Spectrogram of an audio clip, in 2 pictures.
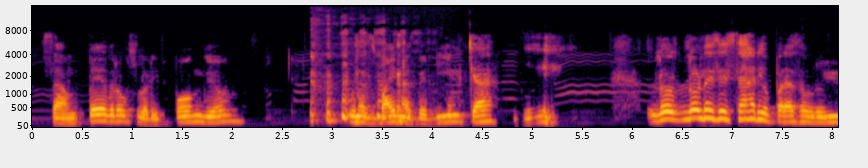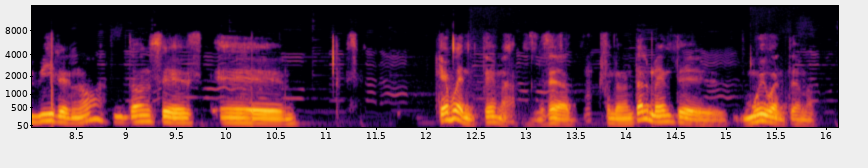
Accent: Bolivia; ha permeado las fronteras bolivianas, o sea, no somos bolivianos centristas en ese sentido.

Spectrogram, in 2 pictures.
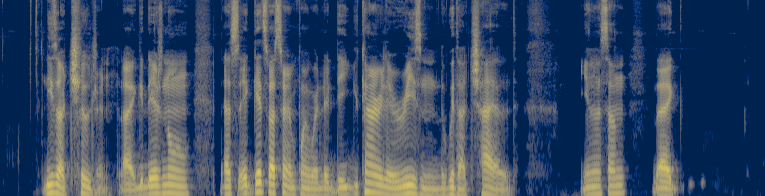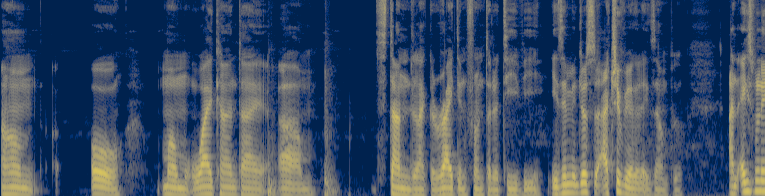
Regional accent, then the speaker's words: Jamaica; we're Jamaican with this culture

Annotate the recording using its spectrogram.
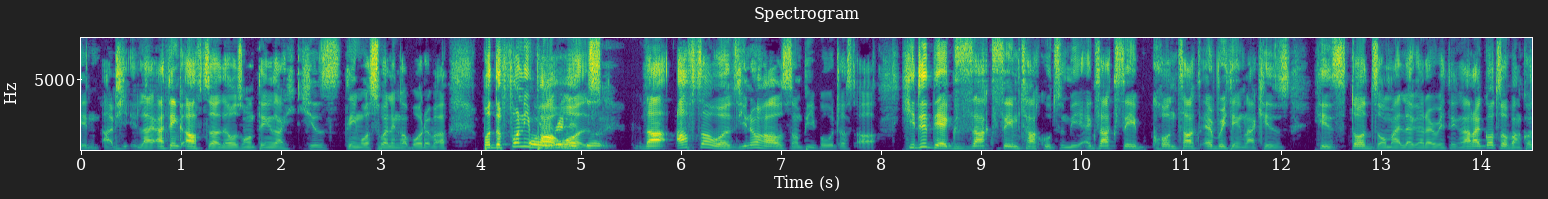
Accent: Nigeria; being Nigerian is a vibe

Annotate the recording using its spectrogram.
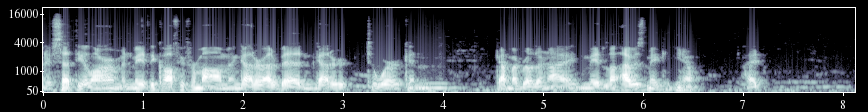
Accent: Charlottesville, Virginia, United States; also born or lived in Richmond, Virginia / Philadelphia / Russian Far East; I grew up in Charlottesville, Virginia. I was born in Richmond.

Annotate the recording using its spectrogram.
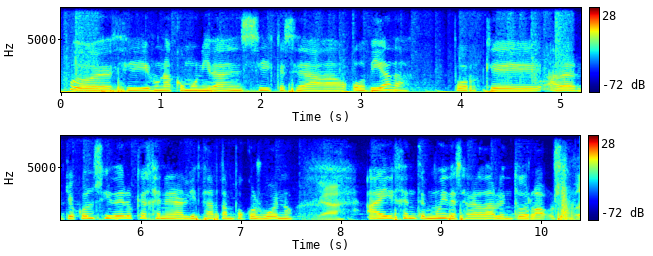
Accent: Galicia, Spain; accent: Galician; A los gallegos nos adoran. además de que somos inconfundibles por nuestro acento

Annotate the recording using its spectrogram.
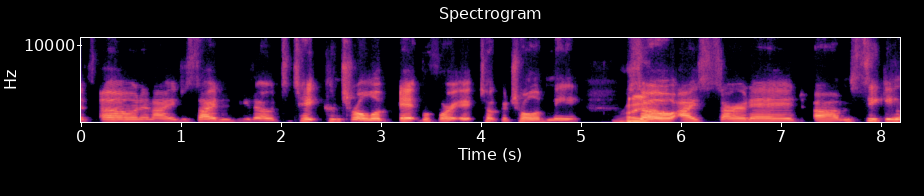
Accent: Harrison Township, Michigan, United States; moved away as an adult; now in Savannah, United States; I'm originally from Harrison Township, Michigan, which is the suburbs of Detroit

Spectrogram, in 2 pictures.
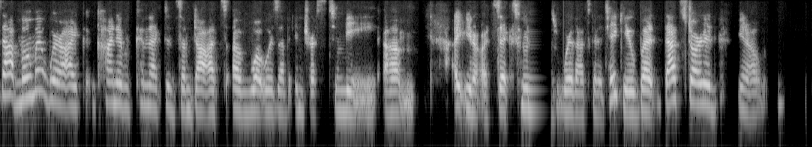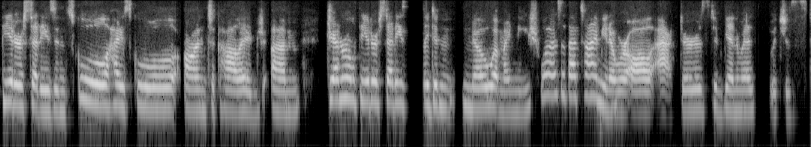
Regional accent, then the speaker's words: Long Island, New York, United States; now in Los Angeles, United States; I grew up on Long Island. So a stone's throw from Broadway.

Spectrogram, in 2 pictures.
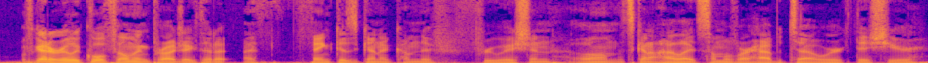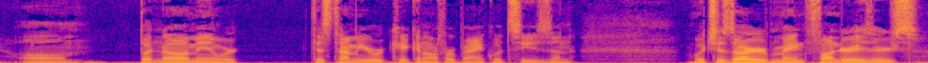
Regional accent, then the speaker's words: Midwest, United States; I grew up in the Midwest

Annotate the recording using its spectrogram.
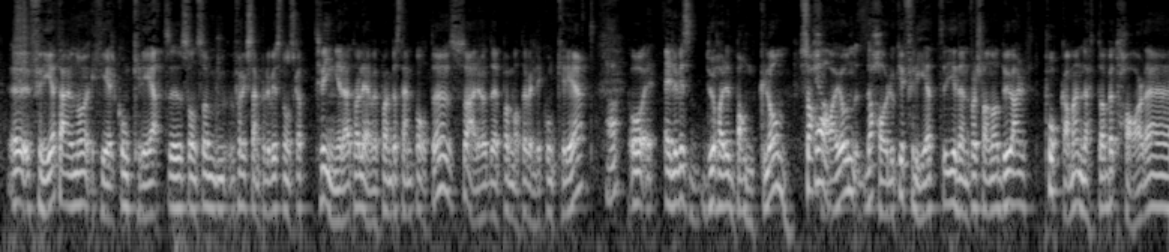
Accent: Norway; kommer jeg fra Velferds-Norge med demokrati

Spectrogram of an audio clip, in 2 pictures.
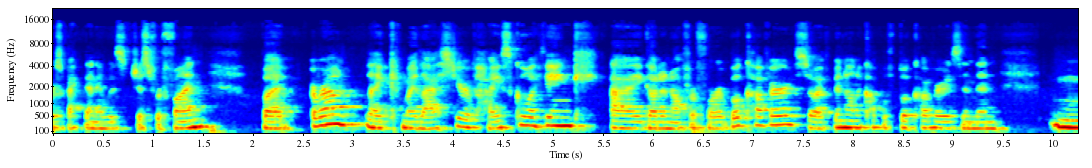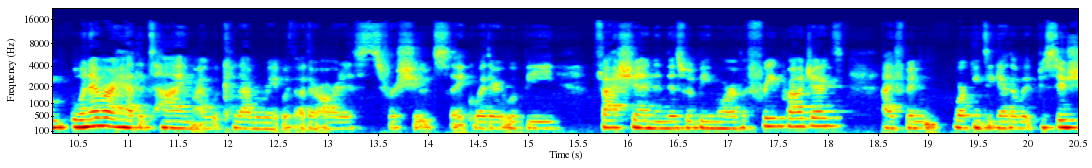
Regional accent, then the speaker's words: Netherlands; moved away as an adult; also born or lived in Stockholm, Sweden; now in Berlin, Germany; I'm originally from the Netherlands

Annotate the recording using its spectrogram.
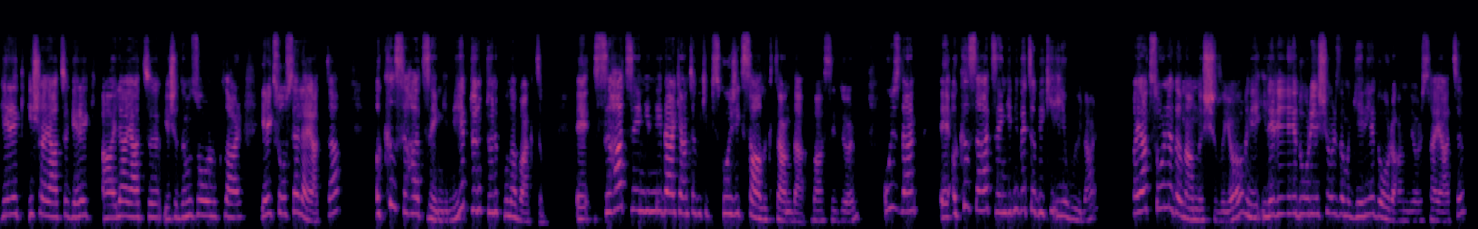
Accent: Tarsus, Mersin, Turkey; also born or lived in Adana; Tarsus'ta doğdum büyüdüm

